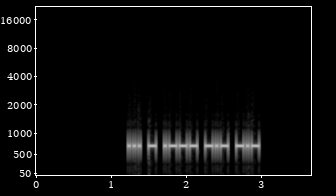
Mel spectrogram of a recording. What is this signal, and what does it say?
Morse code, heard as a keyed tone, about 36 wpm, 700 Hz. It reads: STJKK
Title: Code Groups - 5 Letters - 35wpm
